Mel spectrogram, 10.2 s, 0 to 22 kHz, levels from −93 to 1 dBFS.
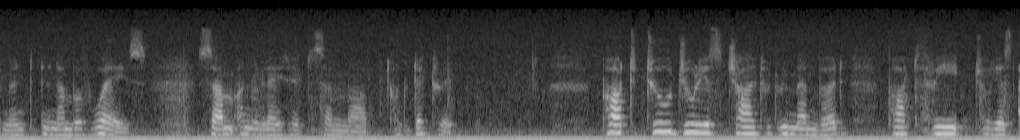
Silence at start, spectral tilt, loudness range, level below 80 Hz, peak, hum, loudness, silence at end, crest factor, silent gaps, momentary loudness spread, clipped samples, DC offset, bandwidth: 0 s; -6.5 dB/octave; 6 LU; -36 dBFS; -10 dBFS; none; -32 LUFS; 0 s; 22 dB; none; 11 LU; under 0.1%; under 0.1%; 15.5 kHz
